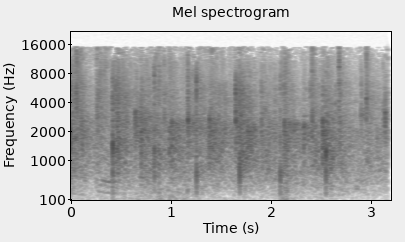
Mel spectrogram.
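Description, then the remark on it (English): A crowd applauds itself steadily, a dense wash of many hands clapping with a few sharper individual claps standing out. “So I just want you to give yourselves a round of applause if you're part of that as a team or brought someone.”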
